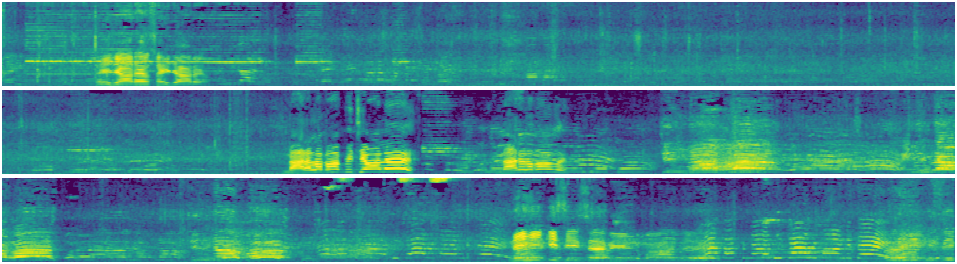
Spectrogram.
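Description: A crowd of young men and women chant loudly outdoors.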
